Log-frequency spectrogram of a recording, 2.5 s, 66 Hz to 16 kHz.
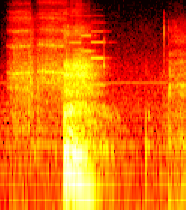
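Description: Faint whirring of the Intelbras IFR7000+ smart lock's motor as it throws the bolt to lock. About a second in comes a short, low vocal sound falling in pitch.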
